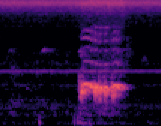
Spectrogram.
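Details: Hand-reared zebra dove, a single young bird: one short, warbling, slightly quavering coo lasting under a second, preceded by two soft low knocks, with faint background hum.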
